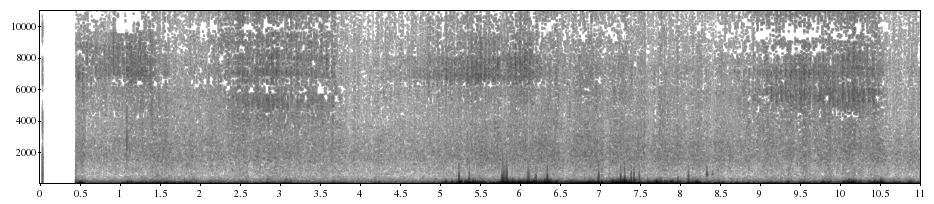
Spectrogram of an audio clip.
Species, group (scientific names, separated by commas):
Chorthippus biguttulus, Orthoptera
